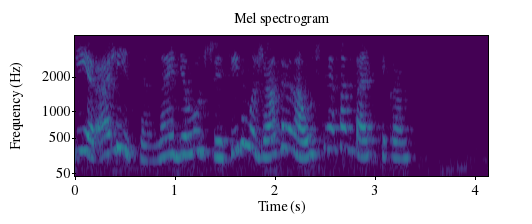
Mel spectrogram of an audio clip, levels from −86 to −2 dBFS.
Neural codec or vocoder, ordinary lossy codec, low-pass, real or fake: none; Opus, 32 kbps; 3.6 kHz; real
